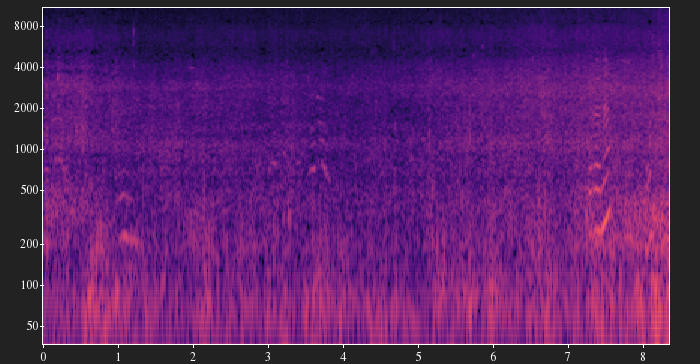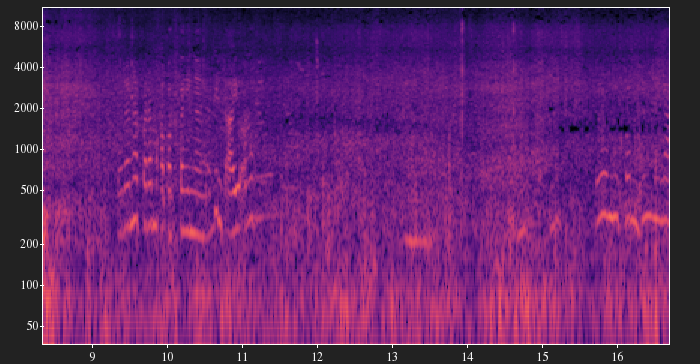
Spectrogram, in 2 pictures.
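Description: Waves splash and wash against a concrete walkway.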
